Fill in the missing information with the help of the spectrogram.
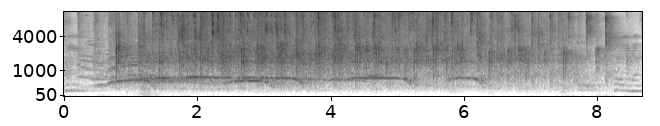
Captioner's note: applause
